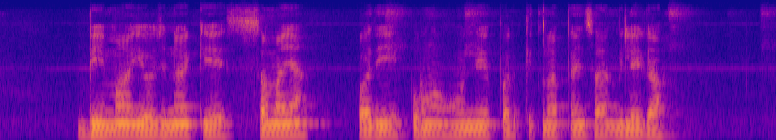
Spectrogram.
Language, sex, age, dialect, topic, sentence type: Hindi, male, 25-30, Garhwali, banking, question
